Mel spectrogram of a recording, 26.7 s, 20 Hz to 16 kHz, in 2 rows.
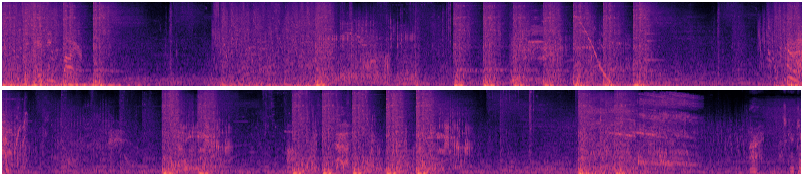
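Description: Gunfire in the sci-fi shooter Mass Effect 2, bursts of shots and impacts recurring in irregular clusters over half a minute, loud and close, mixed with crashes and thuds.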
